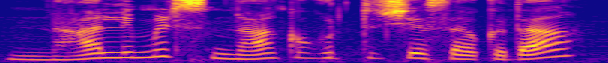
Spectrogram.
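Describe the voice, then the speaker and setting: A woman's voice: fairly high pitch, animated, brisk, darkish tone, slightly rough, no room sound. A woman reading the part of a domineering young man who mocks and threatens in curt warnings. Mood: sarcastic.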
